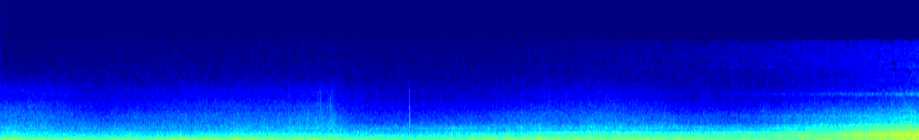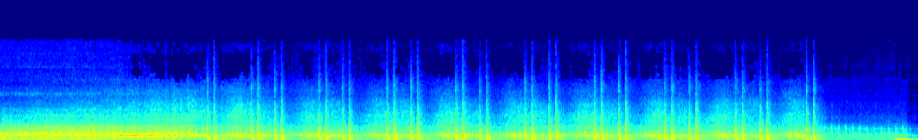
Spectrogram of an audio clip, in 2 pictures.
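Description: Great Western Railway Hitachi Intercity Express Train running past at speed on diesel power. Its sound swells from about ten seconds in to a steady hum, with a quick run of wheel clicks on the rails as the carriages go by, then cuts off near the end. Before it, wind and sea wash.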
